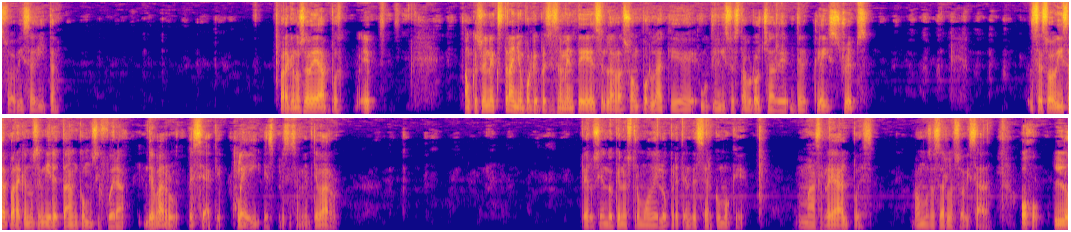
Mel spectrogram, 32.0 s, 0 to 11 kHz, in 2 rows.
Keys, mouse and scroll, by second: 0.0 click, 0.6-4.1 drag, 4.3 shift+middle click, 4.9-11.4 shift+drag, 11.8 f, 12.1 click, 12.4-21.3 drag, 22.6-24.0 drag, 24.1 click, 26.0-27.5 drag, 27.7 shift+middle click, 28.3 shift+middle click, 29.3-31.9 shift+drag.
